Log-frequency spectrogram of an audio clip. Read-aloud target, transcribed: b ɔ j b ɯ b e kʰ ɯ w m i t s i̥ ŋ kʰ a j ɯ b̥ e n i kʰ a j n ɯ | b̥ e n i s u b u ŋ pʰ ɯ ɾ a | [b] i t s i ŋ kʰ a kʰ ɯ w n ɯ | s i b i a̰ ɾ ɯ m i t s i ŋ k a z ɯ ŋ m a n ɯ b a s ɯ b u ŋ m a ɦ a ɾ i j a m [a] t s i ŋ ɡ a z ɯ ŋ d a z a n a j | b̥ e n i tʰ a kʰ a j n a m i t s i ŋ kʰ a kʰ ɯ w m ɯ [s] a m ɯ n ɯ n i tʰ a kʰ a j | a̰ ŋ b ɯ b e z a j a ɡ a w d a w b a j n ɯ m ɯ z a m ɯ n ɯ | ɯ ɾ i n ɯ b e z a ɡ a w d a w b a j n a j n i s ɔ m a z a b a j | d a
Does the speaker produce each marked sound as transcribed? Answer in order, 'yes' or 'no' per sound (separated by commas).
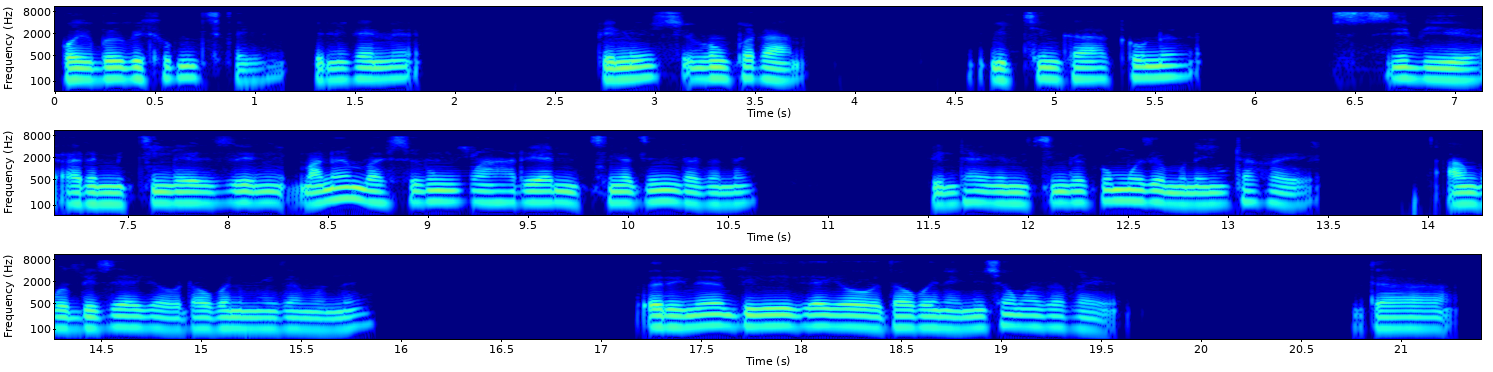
no, no, no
